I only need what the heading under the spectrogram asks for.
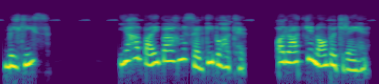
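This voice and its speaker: An actress playing a proud young granddaughter who gives curt commands. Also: female voice, high-pitched, sing-song, normal speed, no echo, muffled recording. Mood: irritated. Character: proud, bossy young woman, chieftain's granddaughter.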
